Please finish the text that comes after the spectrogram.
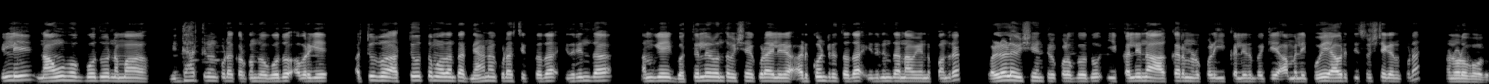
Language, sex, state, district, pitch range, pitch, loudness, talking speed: Kannada, male, Karnataka, Bijapur, 150-175 Hz, 160 Hz, -17 LUFS, 165 wpm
